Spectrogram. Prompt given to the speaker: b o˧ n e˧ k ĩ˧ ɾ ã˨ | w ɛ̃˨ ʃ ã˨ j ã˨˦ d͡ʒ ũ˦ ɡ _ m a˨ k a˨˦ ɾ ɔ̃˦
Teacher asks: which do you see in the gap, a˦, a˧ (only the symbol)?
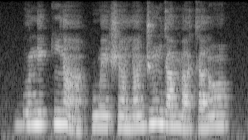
a˧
